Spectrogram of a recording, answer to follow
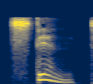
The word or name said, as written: stint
